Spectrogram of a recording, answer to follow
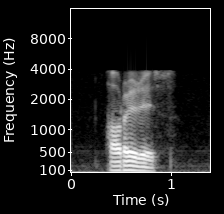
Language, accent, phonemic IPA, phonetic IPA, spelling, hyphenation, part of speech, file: Armenian, Eastern Armenian, /ɑreˈɾes/, [ɑreɾés], առերես, ա‧ռե‧րես, adverb, Hy-առերես.ogg
- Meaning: externally, outwardly, superficially, on the surface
